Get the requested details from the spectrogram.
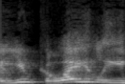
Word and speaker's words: ukulele: The instructor corrected me because I'm like, I got my ukulele here. And she's like, it's pronounced ukulele.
